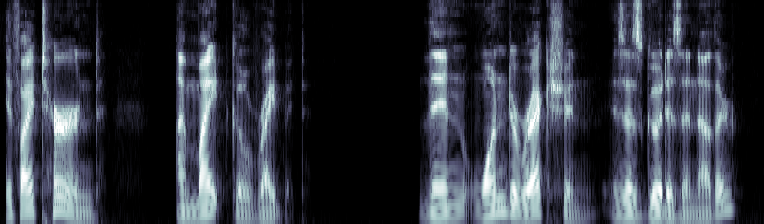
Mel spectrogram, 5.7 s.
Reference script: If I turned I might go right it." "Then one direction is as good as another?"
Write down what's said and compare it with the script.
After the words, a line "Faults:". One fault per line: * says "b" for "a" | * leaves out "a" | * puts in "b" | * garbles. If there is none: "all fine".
If I turned I might go right it." "Then one direction is as good as another?"
Faults:
all fine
